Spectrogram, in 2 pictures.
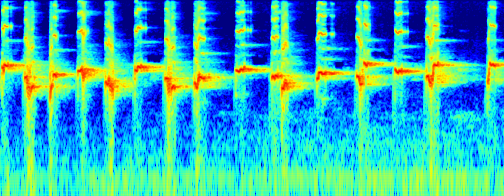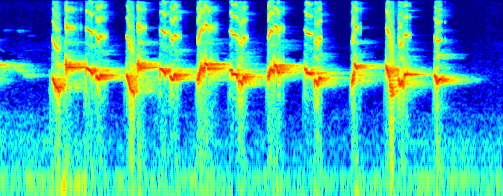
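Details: Long-running 'ropel panjang' song of a sooty-headed bulbul, used to coax other bulbuls into singing back: two bursts of rapid, descending whistled notes separated by a half-second silence, faint hum underneath.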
